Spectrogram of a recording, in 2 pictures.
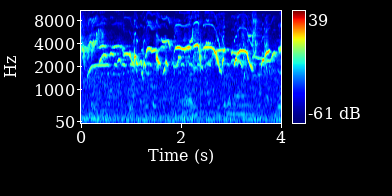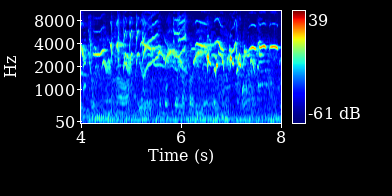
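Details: Oriental magpie-robin in energetic gacor song, used to rouse emotion in stressed birds: dense, rapid chatter of buzzy and whistled notes mixed with sharp clicks, pouring out almost without pause for eight seconds.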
